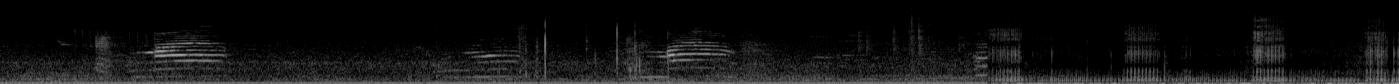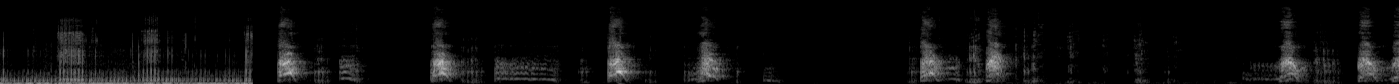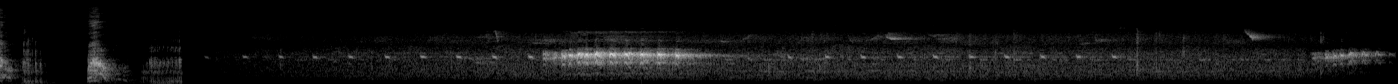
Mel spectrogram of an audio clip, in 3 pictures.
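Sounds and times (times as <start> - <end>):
cat purring: 8.6 - 16.6
dog barking: 16.8 - 17.6, 18.3 - 18.7, 20.1 - 21.4, 23.1 - 24.2, 26.7 - 29.3.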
